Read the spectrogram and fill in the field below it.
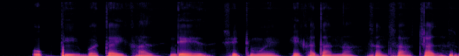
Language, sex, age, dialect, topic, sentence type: Marathi, male, 18-24, Northern Konkan, agriculture, statement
